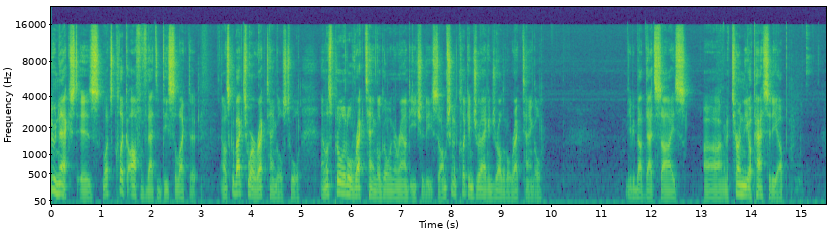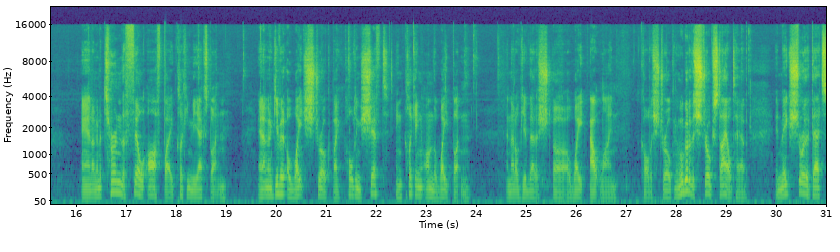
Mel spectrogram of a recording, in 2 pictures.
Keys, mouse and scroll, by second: 1.9 click, 4.1 click, 9.0-12.4 drag, 14.5 click, 18.6 click, 23.9 shift+click, 29.4 click.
